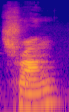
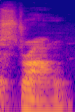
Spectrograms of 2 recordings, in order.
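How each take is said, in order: First: It is said with a Jamaican Patois pronunciation. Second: It is said with a Standard English pronunciation.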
